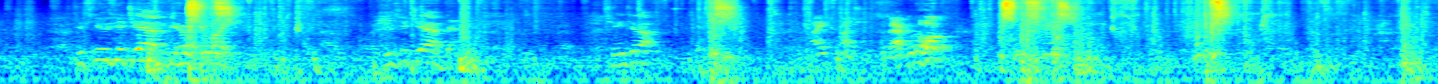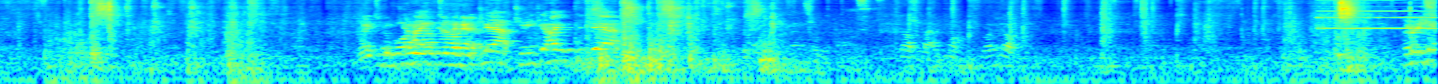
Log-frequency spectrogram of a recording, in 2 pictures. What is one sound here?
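Boxing gloves thud against each other and against bodies in quick bursts.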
